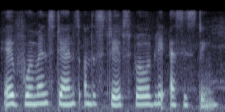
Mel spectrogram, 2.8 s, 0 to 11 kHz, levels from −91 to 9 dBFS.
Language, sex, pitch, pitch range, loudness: English, female, 245 Hz, 230-255 Hz, -17 LUFS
